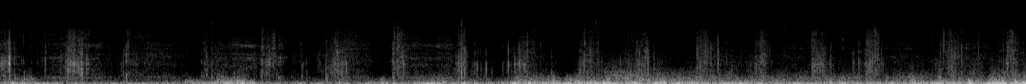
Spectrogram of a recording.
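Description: A hiker's footsteps on a mountain trail at a steady walking pace, about two steps a second, over a low rumble that grows louder about halfway through.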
